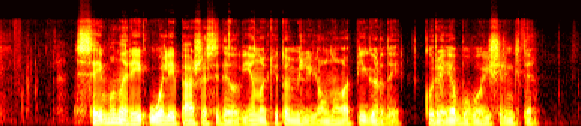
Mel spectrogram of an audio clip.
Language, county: Lithuanian, Vilnius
